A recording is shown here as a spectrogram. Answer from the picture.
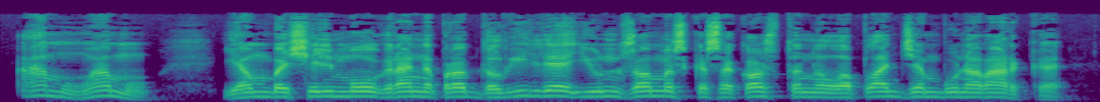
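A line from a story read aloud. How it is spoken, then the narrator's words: Shout. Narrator (Catalan): va cridar en divendres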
